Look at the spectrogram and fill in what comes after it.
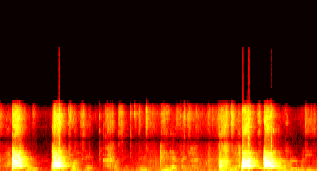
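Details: Small Boston terrier mix dog playing with a laser light indoors, giving sharp yipping barks in bursts, with a man talking over it about the dog not giving up.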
